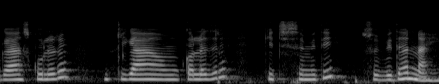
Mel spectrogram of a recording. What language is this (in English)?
Odia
